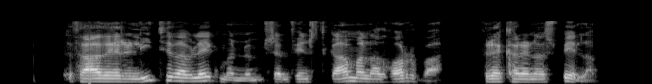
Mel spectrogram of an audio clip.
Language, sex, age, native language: Icelandic, male, 60-69, Icelandic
